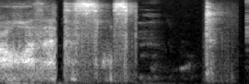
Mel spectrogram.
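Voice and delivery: soft, hushed, awed library-quiet whisper. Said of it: "I was like".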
